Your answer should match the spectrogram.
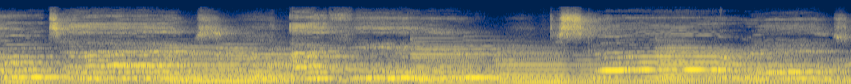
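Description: A man singing an old hymn solo, accompanied by piano.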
